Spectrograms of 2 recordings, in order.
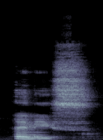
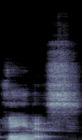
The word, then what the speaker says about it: Anis: you would name him Anis because it's spelled differently, and even if you spell it ANES, people will still make fun of him. We'll call it anus.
